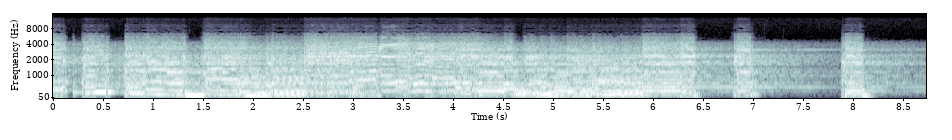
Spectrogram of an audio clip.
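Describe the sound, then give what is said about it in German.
An electric guitar plays a dense, sustained phrase through a Lush Spring reverb pedal, loud with no voices, ending in a few short stabs that ring out briefly. “Ich habe hier jetzt so einen Lush Spring.”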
